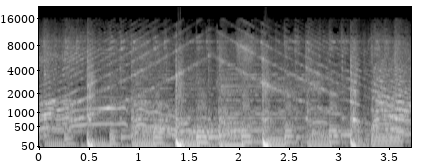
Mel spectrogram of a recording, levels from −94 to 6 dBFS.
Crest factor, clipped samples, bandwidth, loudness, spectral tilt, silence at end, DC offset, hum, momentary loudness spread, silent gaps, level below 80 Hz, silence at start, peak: 16 dB; under 0.1%; 14 kHz; -18 LUFS; -5 dB/octave; 0 s; under 0.1%; none; 9 LU; none; -20 dBFS; 0 s; 0 dBFS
